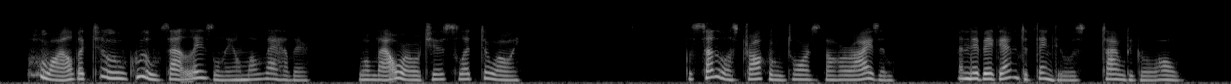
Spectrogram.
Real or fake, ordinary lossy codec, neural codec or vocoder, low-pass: fake; Opus, 32 kbps; autoencoder, 22.05 kHz, a latent of 192 numbers a frame, VITS, trained on many speakers; 7.2 kHz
